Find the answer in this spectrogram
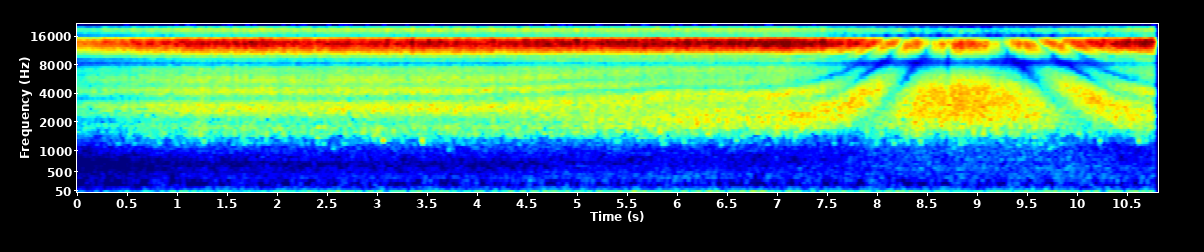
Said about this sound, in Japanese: それじゃあシャワーで流していきますね。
